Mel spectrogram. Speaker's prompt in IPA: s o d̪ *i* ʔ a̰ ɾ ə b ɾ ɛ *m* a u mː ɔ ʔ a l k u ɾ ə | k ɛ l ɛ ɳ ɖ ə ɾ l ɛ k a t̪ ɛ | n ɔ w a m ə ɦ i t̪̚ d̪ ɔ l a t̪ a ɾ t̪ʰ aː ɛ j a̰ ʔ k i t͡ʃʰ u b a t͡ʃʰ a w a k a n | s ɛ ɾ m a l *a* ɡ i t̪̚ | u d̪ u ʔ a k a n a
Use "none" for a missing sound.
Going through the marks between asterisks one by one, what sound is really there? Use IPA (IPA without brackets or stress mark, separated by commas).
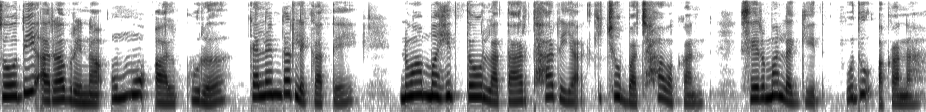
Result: i, n, ə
